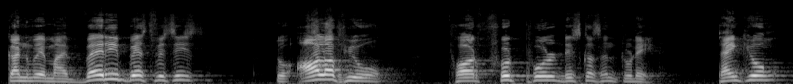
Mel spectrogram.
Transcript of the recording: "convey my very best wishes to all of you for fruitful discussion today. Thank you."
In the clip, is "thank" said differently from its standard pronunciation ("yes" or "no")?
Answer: yes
